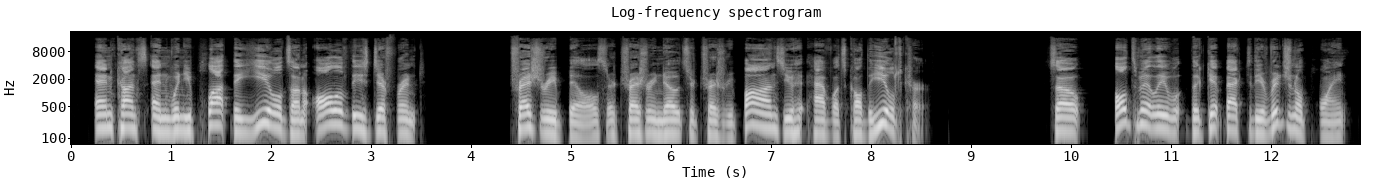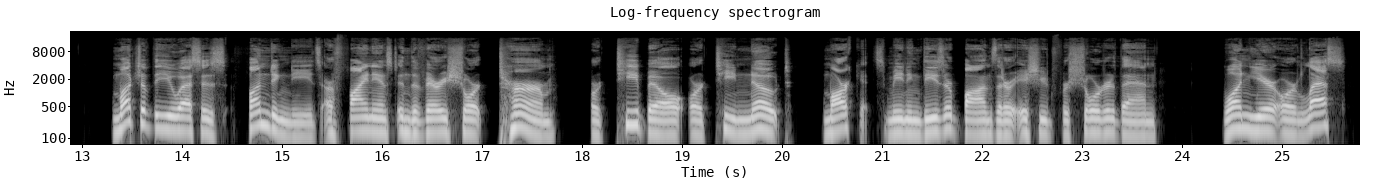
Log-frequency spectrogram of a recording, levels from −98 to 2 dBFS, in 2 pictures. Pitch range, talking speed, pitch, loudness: 125-160 Hz, 170 wpm, 140 Hz, -19 LUFS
